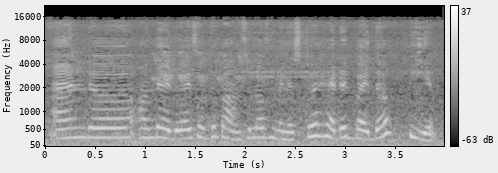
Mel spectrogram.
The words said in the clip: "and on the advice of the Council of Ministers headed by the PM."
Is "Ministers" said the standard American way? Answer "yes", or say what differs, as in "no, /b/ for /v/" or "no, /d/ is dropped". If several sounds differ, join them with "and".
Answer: no, /z/ is dropped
